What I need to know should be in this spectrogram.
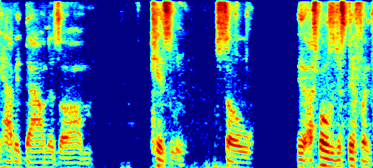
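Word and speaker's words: Kislev: it down as um Kisloo. So I suppose just different time periods and different um spellings, but from what I have, it's mostly said as um as uh Kizloo.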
